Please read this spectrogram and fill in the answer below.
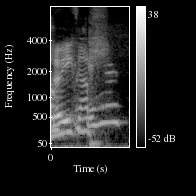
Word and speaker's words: Laugardalshöll: How do I pronounce Laugardalshöll? The way I just said it. There's no audio. Laugardalshöll.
